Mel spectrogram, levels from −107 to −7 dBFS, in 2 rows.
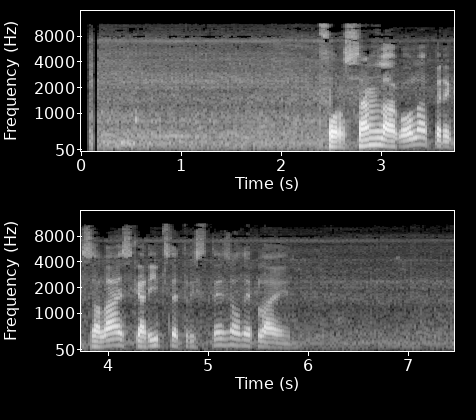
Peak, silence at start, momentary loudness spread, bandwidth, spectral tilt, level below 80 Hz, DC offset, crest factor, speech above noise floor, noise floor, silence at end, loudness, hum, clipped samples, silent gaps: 0 dBFS; 0.1 s; 21 LU; 11.5 kHz; -4.5 dB/octave; -64 dBFS; under 0.1%; 24 dB; 32 dB; -53 dBFS; 1.65 s; -21 LUFS; none; under 0.1%; none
